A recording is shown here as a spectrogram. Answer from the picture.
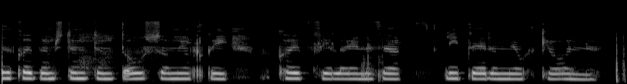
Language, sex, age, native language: Icelandic, female, 18-19, Icelandic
